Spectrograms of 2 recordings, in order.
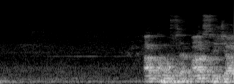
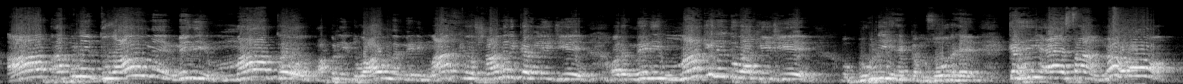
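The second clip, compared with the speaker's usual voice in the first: high, loud, slow earnest plea; pleading; 12 semitones higher, 6 dB louder than usual. Acted. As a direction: beg the teacher for his mother's sake. Boy begs teacher to pray. (استاد سے التجا، بلند آواز میں)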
